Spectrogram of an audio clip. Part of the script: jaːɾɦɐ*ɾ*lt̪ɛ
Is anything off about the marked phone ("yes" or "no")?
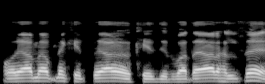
yes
